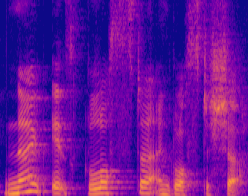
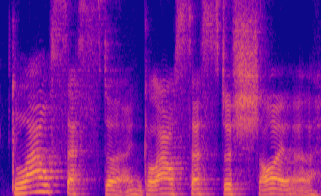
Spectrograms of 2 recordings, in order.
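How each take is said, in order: First: "Gloucester" as GLOSS-ter, "Gloucestershire" as GLOSS-ter-sher; correct pronunciation. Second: "Gloucester" said GLOW-ses-ter, slow; tourist mispronunciation. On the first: Teacher corrects the tourist reading. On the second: Teacher mimics tourists' reading. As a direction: read "Gloucestershire" like a tourist, every letter. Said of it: "how you hear some tourists". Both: Shown as a demonstration.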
